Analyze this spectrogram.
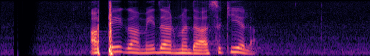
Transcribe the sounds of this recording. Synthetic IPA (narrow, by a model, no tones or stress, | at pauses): ɐpeːɡaːmeːd̪arməd̪aːsəkijəla̰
